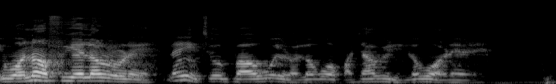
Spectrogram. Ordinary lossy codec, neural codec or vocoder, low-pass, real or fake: none; none; 9.9 kHz; real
